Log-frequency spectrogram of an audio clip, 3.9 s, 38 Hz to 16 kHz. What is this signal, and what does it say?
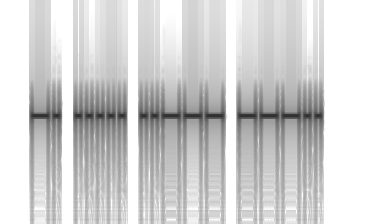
Morse code, heard as a keyed tone, about 22 wpm, 700 Hz. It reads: N528
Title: Common Cut Numbers - 4-Digit 22wpm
